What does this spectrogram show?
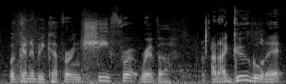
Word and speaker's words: Siofra: elden ring videos we're going to be covering shifa river and i googled it i didn't pronounce this one wrong it's irish and it's pronounced shifra okay just wait till someone tells me i've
